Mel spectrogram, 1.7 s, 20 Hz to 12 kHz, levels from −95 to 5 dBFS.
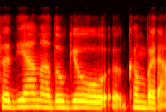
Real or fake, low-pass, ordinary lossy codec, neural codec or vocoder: real; 7.2 kHz; Opus, 16 kbps; none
